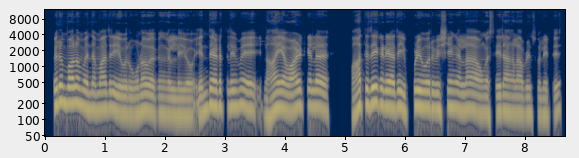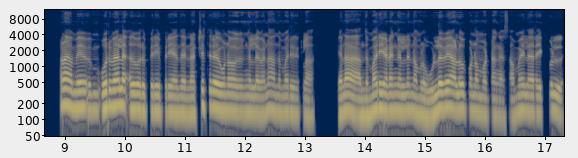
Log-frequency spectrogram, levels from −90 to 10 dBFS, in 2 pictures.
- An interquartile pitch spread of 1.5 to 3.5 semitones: No, average, 3.9 semitones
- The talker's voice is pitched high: No, medium, 150 Hz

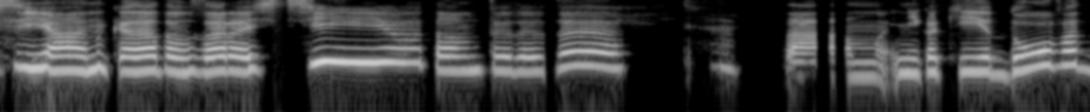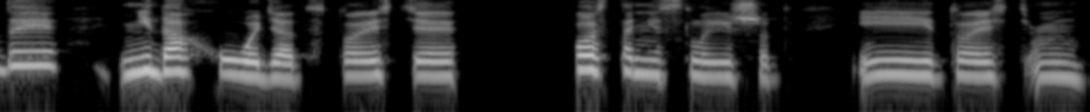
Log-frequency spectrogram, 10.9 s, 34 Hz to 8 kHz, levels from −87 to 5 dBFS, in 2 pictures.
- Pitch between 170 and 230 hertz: No, high, 245 Hz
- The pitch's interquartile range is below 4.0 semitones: No, average, 5.1 semitones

